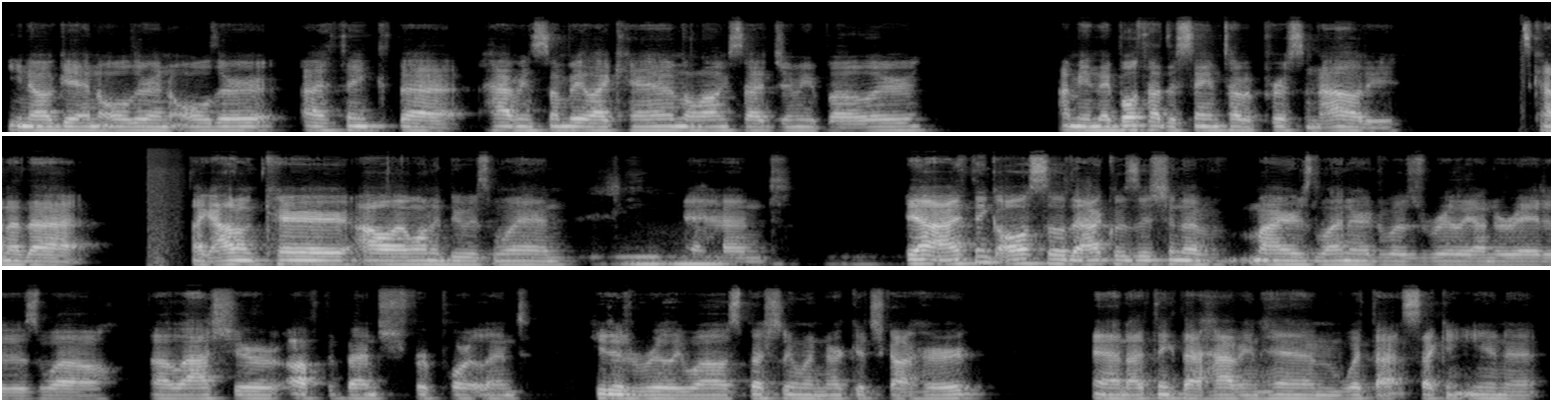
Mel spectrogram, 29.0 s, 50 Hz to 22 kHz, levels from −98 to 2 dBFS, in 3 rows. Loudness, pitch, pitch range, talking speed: -29 LUFS, 110 Hz, 105-115 Hz, 170 wpm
